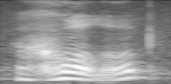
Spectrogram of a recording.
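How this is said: The first sound is pushed out with effortful breath. "It's like I put an effort to exhale"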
